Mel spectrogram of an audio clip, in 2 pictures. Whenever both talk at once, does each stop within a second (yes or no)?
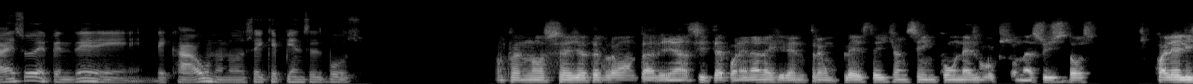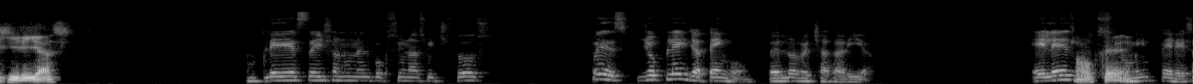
yes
